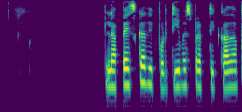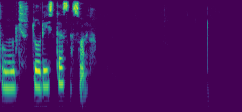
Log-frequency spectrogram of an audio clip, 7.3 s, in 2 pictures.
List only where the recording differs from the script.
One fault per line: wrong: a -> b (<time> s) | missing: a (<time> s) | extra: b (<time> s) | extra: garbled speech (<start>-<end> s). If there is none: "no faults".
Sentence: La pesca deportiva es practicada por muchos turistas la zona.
no faults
